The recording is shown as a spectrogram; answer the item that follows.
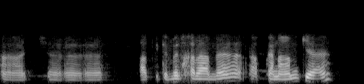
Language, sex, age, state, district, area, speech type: Urdu, male, 45-60, Uttar Pradesh, Aligarh, urban, conversation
